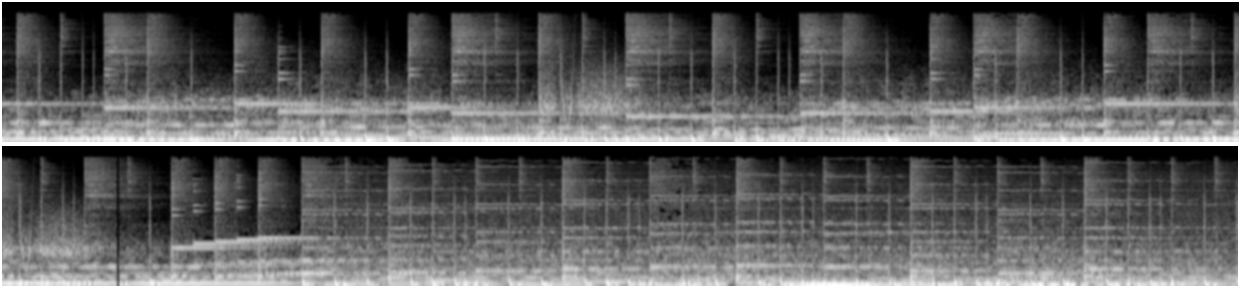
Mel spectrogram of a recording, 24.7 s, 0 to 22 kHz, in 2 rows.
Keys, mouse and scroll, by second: 1.2 scroll down 2, 1.5 middle click, 2.0 shift+middle click, 2.4 middle click, 2.6 middle click.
